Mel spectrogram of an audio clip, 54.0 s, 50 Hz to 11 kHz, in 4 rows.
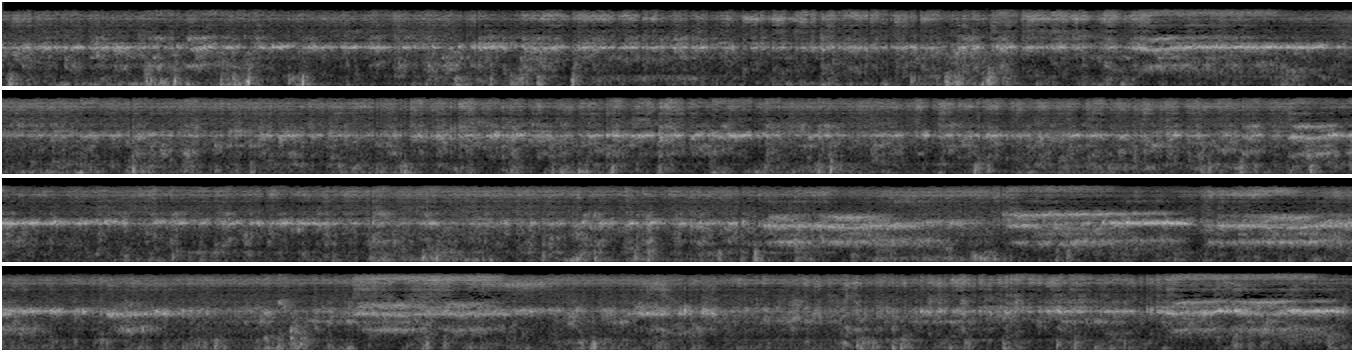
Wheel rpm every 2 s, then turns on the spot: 230, 230, 230, 230, 240, 230, 230, 230, 230, 230, 230, 230, 230, 230, 230, 230, 230, 230, 220, 220, 220, 230, 230, 230, 230, 230, 230.
none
